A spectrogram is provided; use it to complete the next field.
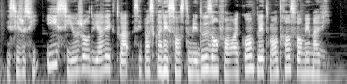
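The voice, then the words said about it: Portuguese accent speaking French. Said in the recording (French): “si tu t'interroges sur mon accent, je suis portugaise”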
